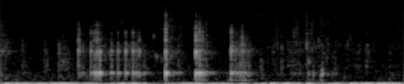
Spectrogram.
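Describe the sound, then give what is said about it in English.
Someone sips iced coffee from a cup with a flat lid, with a quick run of wet slurping and crunchy, clicking ice sounds over about two seconds, no talking. “I'm just going to have a sip of coffee as well.”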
